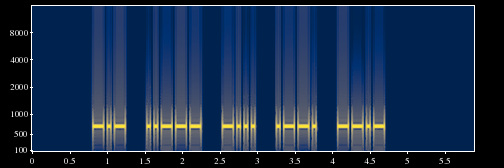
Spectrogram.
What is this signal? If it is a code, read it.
Morse code, heard as a keyed tone, about 25 wpm, spaced as for 18 wpm, 700 Hz. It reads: K2BPQ
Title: USA Call Signs - 5 Characters - 2x Character Spacing - 25wpm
